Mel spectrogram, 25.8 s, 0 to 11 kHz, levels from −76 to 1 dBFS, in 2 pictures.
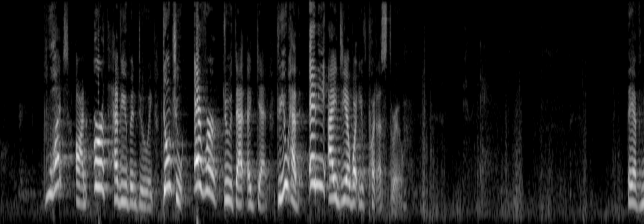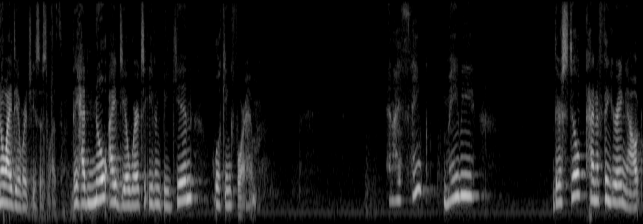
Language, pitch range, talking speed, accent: English, 170-250 Hz, 120 wpm, American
